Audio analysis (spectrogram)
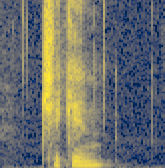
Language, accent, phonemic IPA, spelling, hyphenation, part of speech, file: English, Received Pronunciation, /ˈt͡ʃɪkɪn/, chicken, chick‧en, noun / adjective / verb, En-uk-chicken.ogg
- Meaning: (noun) 1. A domesticated subspecies of red junglefowl (Gallus gallus domesticus) 2. The meat from this bird eaten as food 3. The young of any bird; a chick 4. A coward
